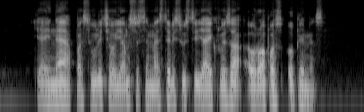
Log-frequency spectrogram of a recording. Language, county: Lithuanian, Kaunas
